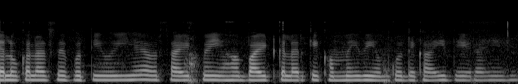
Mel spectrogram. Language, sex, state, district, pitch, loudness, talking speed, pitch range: Hindi, female, Bihar, Darbhanga, 200 Hz, -30 LUFS, 230 wpm, 195-200 Hz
